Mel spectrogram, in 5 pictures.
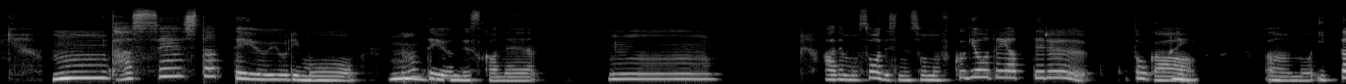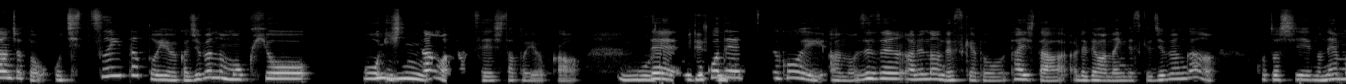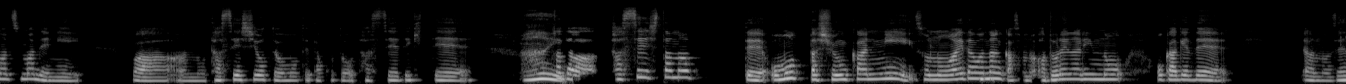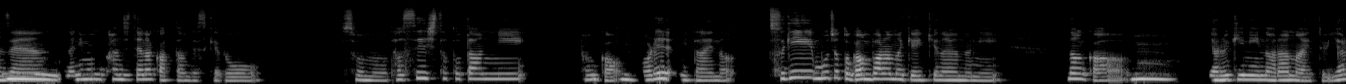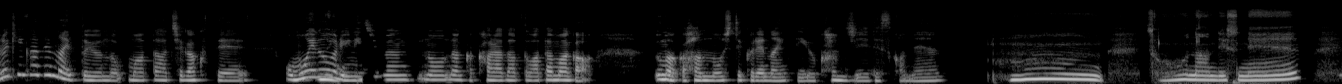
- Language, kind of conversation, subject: Japanese, advice, 燃え尽き感が強くて仕事や日常に集中できないとき、どうすれば改善できますか？
- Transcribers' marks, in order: none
